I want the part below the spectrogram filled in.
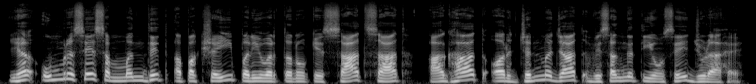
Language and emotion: Hindi, neutral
